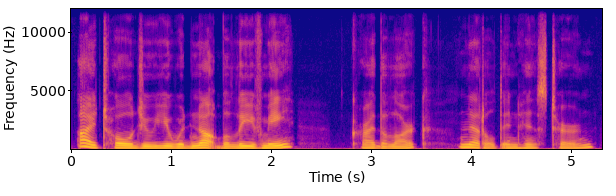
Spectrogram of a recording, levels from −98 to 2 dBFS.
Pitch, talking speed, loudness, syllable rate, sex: 165 Hz, 170 wpm, -17 LUFS, 4.2 syllables/s, female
